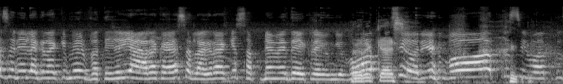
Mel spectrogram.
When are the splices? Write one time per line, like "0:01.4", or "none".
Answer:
none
